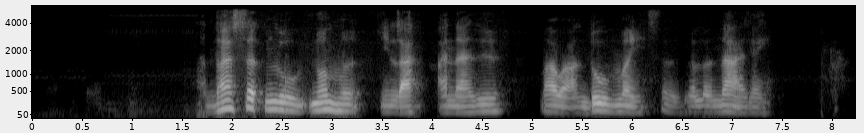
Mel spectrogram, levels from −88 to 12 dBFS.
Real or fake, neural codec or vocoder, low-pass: fake; codec, 16 kHz in and 24 kHz out, 0.8 kbps, FocalCodec, streaming, 65536 codes; 5.4 kHz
